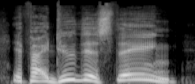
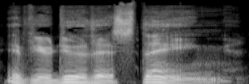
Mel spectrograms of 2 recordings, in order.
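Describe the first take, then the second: First: High, frightened start that breaks off; begin, then falter in dread; terrified hesitation. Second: Said in the usual way. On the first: A narrator's reading. Terrified man weighs deadly task.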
